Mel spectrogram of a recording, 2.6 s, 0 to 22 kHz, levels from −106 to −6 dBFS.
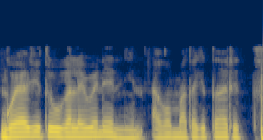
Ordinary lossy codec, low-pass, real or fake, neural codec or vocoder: none; 5.4 kHz; real; none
